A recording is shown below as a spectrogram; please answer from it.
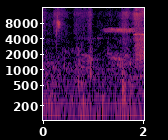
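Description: Quiet lakeside outdoor ambience with a faint, distant bird call.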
